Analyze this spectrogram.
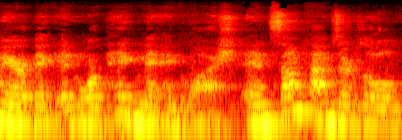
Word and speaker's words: gouache: So anyway, so gouache is pronounced like squash.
